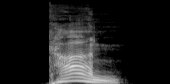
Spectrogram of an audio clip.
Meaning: khan
- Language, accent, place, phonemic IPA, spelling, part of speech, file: German, Germany, Berlin, /kaːn/, Khan, noun, De-Khan.ogg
